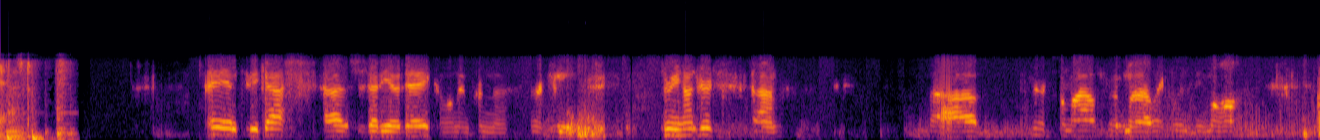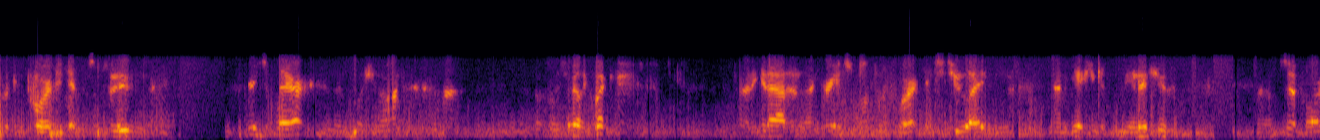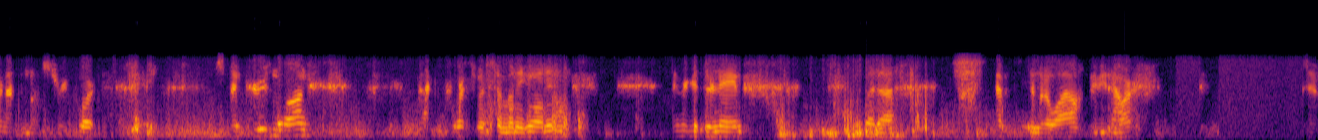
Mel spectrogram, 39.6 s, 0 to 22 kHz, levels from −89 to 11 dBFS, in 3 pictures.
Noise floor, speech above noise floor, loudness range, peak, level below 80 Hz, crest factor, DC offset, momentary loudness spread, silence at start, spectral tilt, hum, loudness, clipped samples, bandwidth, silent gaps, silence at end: -69 dBFS; 53 dB; 4 LU; -2 dBFS; -38 dBFS; 18 dB; under 0.1%; 18 LU; 0 s; -10 dB/octave; none; -17 LUFS; under 0.1%; 4.5 kHz; none; 0 s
